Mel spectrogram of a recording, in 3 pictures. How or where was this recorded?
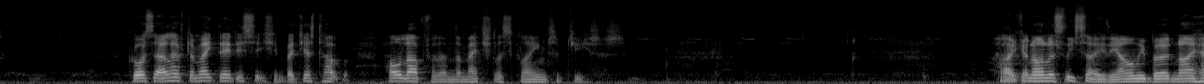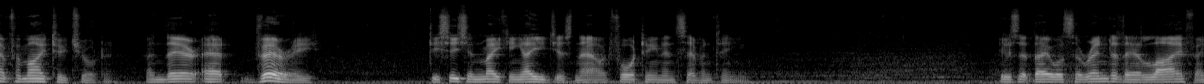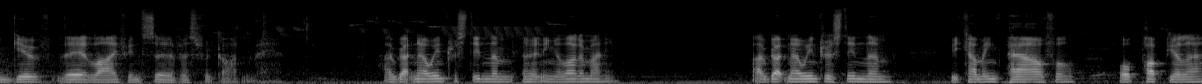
large echoing room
